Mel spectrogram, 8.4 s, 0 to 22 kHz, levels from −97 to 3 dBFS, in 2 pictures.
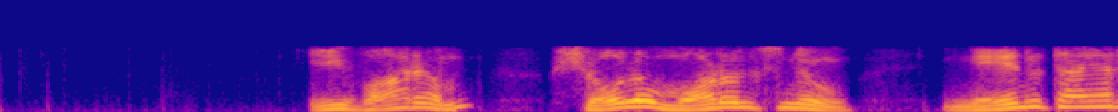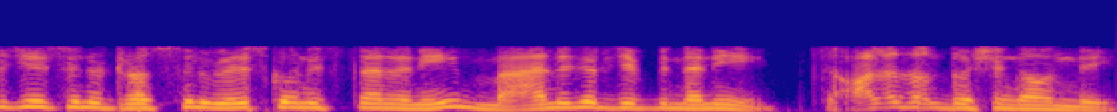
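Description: From start to finish, the speech passes through the G.729 codec, and the damage is plainly audible. The codec does not store the waveform. It rebuilds each 10 ms frame from a vocal tract filter, a pitch predictor and a few pulses. That economy fits an 8 kbit/s rate. Nothing above 3.8 kHz survives, so the sound is dull and boxy. Consonants lose their crispness. The voice has a rough, synthetic buzz.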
